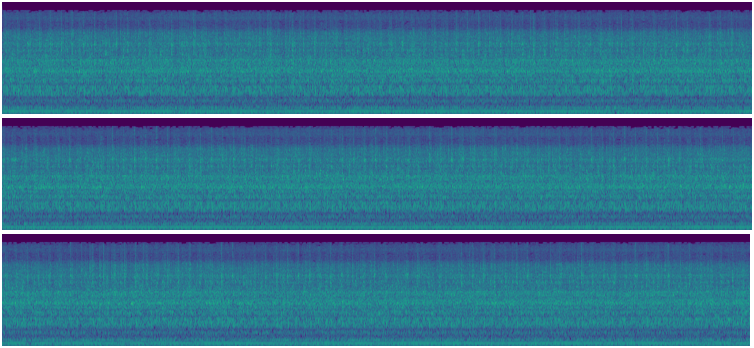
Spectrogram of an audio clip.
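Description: Ford Starliner's engine idling steadily, with no change in speed.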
